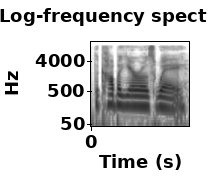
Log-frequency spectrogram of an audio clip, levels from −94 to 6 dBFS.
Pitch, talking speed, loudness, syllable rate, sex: 175 Hz, 140 wpm, -15 LUFS, 4.7 syllables/s, female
